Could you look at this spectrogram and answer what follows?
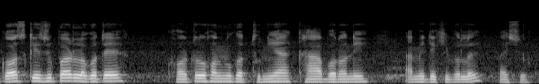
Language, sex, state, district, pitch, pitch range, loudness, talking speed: Assamese, male, Assam, Kamrup Metropolitan, 130 Hz, 125-140 Hz, -16 LUFS, 110 wpm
